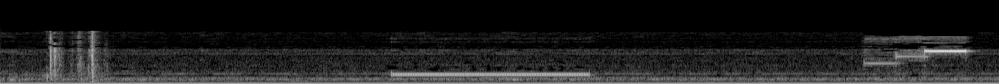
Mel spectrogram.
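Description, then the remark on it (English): A couple of sharp clicks as a telephone number ending in four nines is dialed, then a steady low call tone held for about two seconds, followed by a rising three-note intercept tone at the end. No one speaks, and there is faint line hiss underneath. “But speaking of numbers, here's what you hear when you dial that same number that I was about to dial, with four nines at the end, through voice scream, as we call it.”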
